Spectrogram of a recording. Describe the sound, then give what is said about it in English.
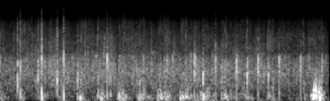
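An audience at an evening TVO event applauds filmmaker Larry Weinstein, clapping steadily for several seconds, a dense, crackling patter of many hands with sharp individual claps standing out, holding fairly loud and even throughout. “How about another round of applause for Larry Weinstein?”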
